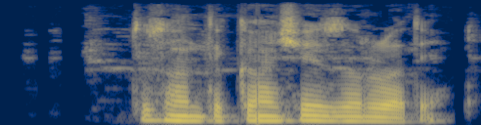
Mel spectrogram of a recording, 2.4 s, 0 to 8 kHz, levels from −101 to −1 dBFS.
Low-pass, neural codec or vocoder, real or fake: 7.2 kHz; none; real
